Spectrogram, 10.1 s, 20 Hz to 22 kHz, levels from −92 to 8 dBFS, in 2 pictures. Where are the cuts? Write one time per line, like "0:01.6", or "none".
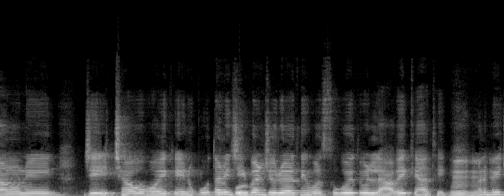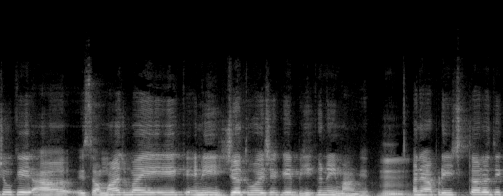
none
